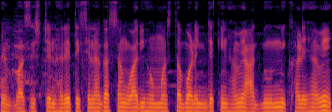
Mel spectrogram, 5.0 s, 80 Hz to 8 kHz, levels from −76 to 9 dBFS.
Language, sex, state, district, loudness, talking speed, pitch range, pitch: Chhattisgarhi, male, Chhattisgarh, Sarguja, -18 LUFS, 215 wpm, 105-110 Hz, 105 Hz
